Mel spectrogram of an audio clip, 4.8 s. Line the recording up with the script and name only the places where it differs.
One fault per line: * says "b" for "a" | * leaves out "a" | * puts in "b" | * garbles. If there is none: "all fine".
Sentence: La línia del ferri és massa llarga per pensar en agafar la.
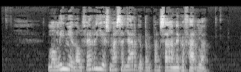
all fine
